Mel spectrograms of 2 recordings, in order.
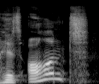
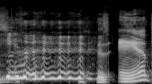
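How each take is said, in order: First: The word aunt is said with a British-sounding vowel. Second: The word aunt is said with an American-sounding vowel. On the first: "I'm not British" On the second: "I'm also not six"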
